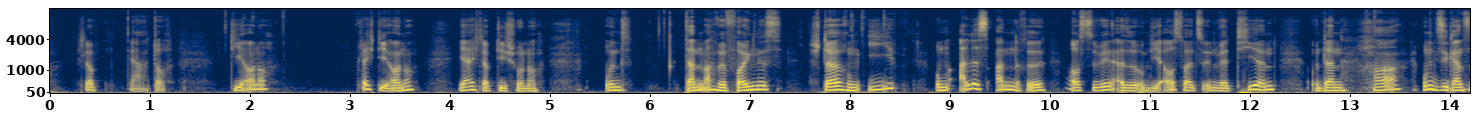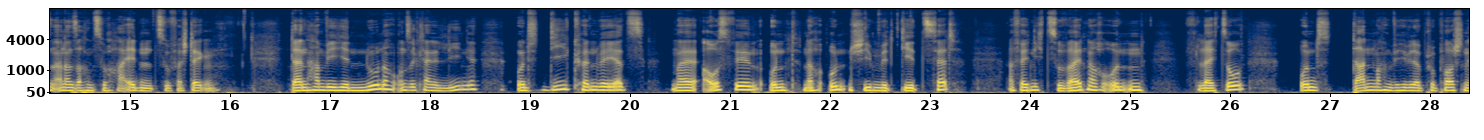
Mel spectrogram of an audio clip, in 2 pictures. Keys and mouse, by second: 8.0 ctrl+i, 13.2 h, 19.7-20.8 drag, 22.4 g, 22.7 z, 25.9 click.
